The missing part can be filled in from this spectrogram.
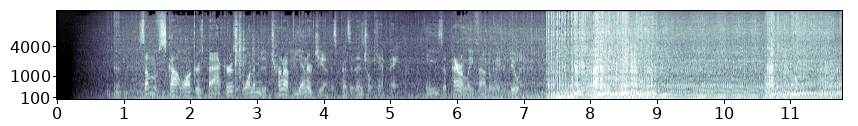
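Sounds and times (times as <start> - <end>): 
speech: 1.3 - 7.4
motorcycle engine revving and idling: 5.9 - 11.7.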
